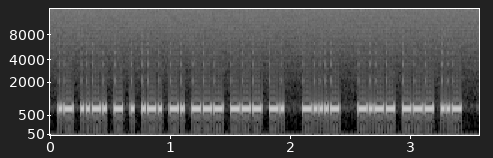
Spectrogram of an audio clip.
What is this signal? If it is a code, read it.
Morse code, heard as a keyed tone, about 53 wpm, 660 Hz, with radio noise. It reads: AFTERNOON <BT> YOU
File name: archived / CRSnet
